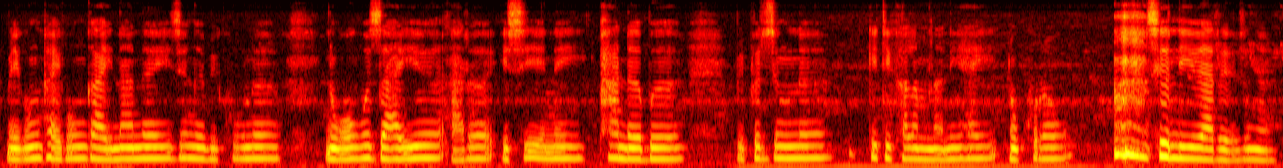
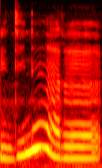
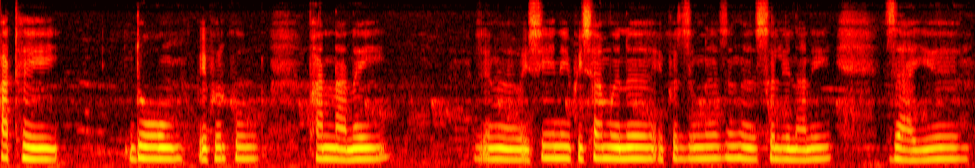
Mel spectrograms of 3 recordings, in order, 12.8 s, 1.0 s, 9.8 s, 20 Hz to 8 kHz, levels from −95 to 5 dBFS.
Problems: constant background noise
